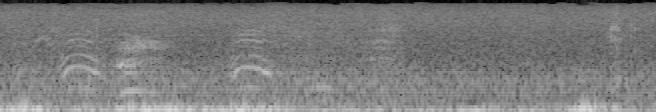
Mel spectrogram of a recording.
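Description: Three or four short honking bird calls, each rising then falling in pitch, about half a second apart in the first second, over low wind rumble on the microphone.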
